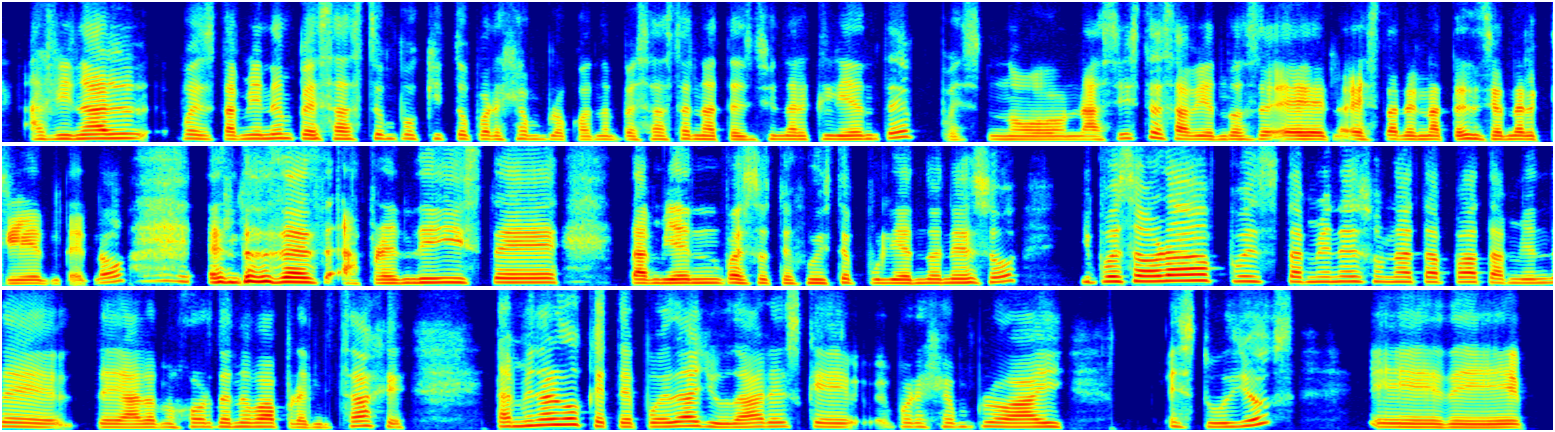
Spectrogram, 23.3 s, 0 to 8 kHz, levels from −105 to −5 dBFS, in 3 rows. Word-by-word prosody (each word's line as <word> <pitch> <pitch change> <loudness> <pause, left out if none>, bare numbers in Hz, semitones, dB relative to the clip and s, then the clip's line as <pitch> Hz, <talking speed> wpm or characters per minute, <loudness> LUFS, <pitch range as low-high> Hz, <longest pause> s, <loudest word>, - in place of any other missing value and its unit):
Al 200 - -4
final, 235 +4 +3
pues, 220 -5 -4
también 215 +3 -1
empezaste 225 -2 -1
un 215 - -8
poquito 220 -1 -8
por 205 -2 -3
ejemplo, 190 -2 -8
cuando 175 +1 -8
empezaste 185 +2 -7
en 200 - -3
atención 185 +1 -3
al 190 -1 -3
cliente, 200 +9 -2
pues 170 -1 -16
no 180 -1 -2
naciste 225 - -2
sabiéndo 190 -3 -1
se 195 0 +2
e - - -2
estar 195 +2 -1
en 190 0 0
atención 195 0 0
al 190 -1 +1
cliente, 185 -1 0
¿no? 245 +6 0 0.4
Entonces 255 0 +7
aprendiste, 230 +3 +2 0.3
también, 205 +1 +3
pues, 210 -2 +1
o - - -2
te 190 -1 -6
fuiste 200 +3 -2
puliendo 200 +1 -1
en 210 - -2
eso. 250 +8 0 0.3
Y 260 - -6
pues 285 0 +2
ahora, 325 +3 +8
pues, 290 -2 -4
también 270 0 -1
es 285 -1 -2
una 270 -1 -1
etapa 260 0 +1
también 210 -2 -3
de 215 -4 -2
de 195 -1 -2
a 185 - +3
lo 195 - -1
mejor 210 +3 -5
de 215 -1 -2
nuevo 220 0 +2
aprendizaje. 200 +3 -2 0.4
También 250 +5 +1
algo 335 +1 +6
que 240 - -2
te 215 -1 -3
puede 220 +3 0
ayudar 215 -3 +1
es 230 0 -5
que, 210 -3 -4 0.2
por 220 -1 -6
ejemplo, 215 +2 -4
hay 215 0 +3 0.5
estudios, 230 - -3 0.4
eh, 195 -2 -1
de 185 0 0
210 Hz, 175 wpm, -23 LUFS, 195-235 Hz, 0.5 s, ahora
